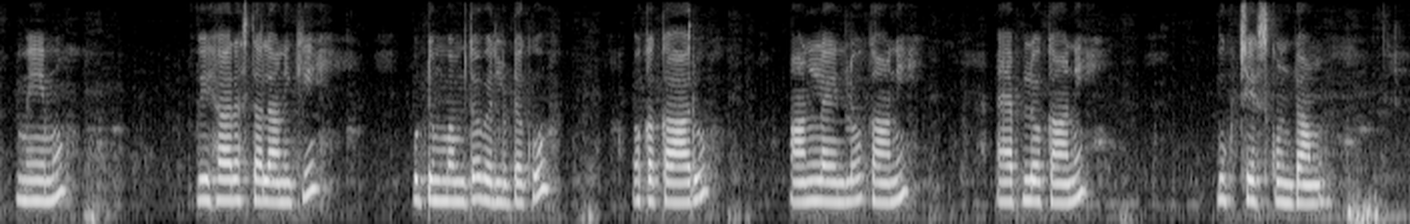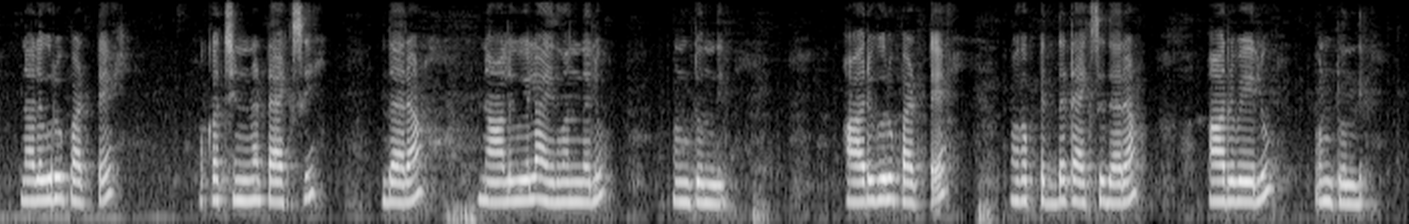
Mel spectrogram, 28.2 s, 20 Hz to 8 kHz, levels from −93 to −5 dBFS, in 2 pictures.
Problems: none marked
